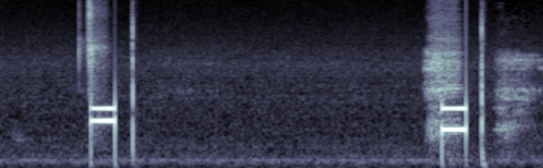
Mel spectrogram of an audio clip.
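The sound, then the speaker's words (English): Touch-tone dialing beeps from an archaic automated voicemail system, heard as two short clusters of sharp tones separated by a quiet pause, with a faint hum underneath. “Sorry about that, folks. It's yet another archaic voicemail system.”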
